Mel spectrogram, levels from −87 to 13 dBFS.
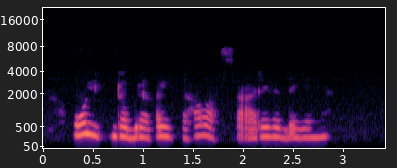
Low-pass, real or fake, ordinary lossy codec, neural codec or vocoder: none; real; none; none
